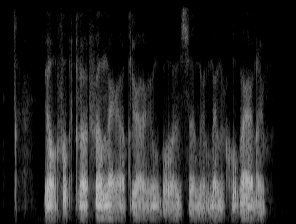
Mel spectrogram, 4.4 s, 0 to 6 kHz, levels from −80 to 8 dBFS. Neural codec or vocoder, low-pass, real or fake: autoencoder, 44.1 kHz, a latent of 192 numbers a frame, MeloTTS; 5.4 kHz; fake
